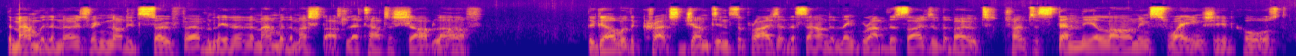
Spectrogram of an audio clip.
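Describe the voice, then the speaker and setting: A man's voice: fairly low pitch, moderate pace, fairly bright tone. A man reading a short story in a scripted narration style.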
